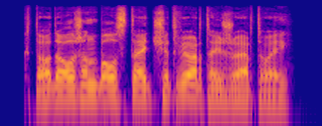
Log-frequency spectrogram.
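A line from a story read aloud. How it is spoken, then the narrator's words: Barked. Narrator (Russian): рявкнул я, так резко сменив тему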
